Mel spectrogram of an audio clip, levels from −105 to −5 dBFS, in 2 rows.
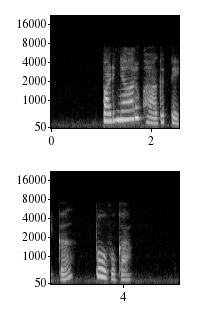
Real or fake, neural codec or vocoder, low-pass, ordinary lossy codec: real; none; 7.2 kHz; Opus, 24 kbps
